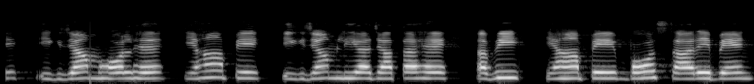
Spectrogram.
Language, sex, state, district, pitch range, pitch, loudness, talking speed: Hindi, female, Bihar, Lakhisarai, 275-285 Hz, 280 Hz, -14 LUFS, 125 wpm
